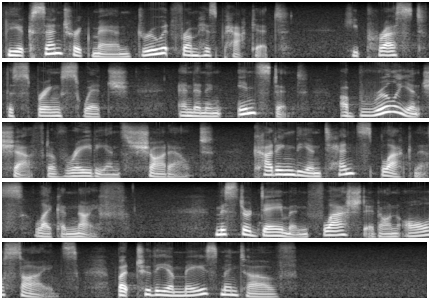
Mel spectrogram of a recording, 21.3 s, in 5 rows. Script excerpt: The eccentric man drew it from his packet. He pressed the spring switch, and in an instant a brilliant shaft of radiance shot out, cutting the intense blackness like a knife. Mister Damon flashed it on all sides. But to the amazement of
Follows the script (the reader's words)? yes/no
yes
